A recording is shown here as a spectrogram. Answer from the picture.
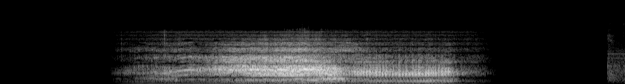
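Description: A single long roar that swells in about a second in, is loudest near the middle and fades out before the end, lasting about three and a half seconds.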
